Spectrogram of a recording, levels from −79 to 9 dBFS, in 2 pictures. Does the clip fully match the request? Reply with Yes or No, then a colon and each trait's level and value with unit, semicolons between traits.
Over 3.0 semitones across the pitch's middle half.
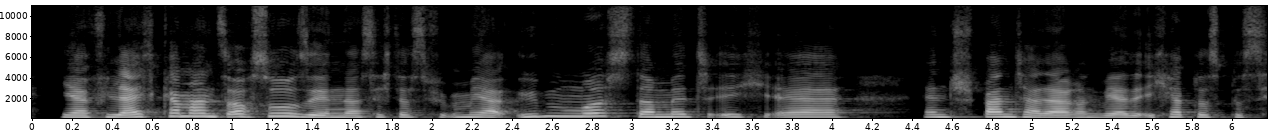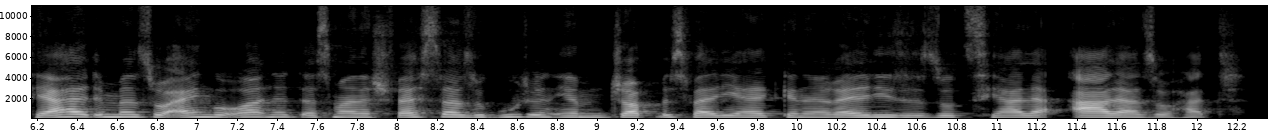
Yes: average, 3.5 semitones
